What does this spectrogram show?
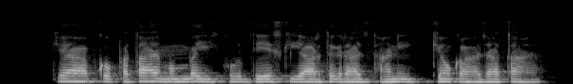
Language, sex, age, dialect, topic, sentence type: Hindi, male, 51-55, Kanauji Braj Bhasha, banking, statement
